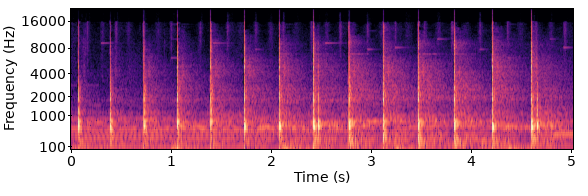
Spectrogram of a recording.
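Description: A hammer drives nails into a wooden base plate on a house build in a high wind area, with about fifteen crisp, steady blows at close range and no talk.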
